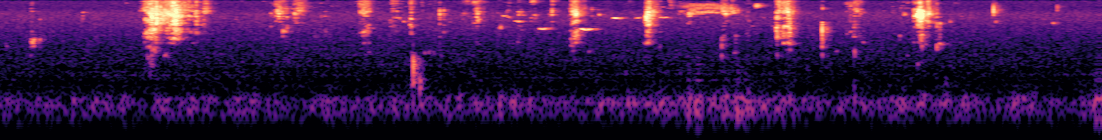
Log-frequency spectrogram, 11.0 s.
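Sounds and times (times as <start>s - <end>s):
low steady rumble: 0.0s - 11.0s
faint bird chirps: 3.6s - 8.0s.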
